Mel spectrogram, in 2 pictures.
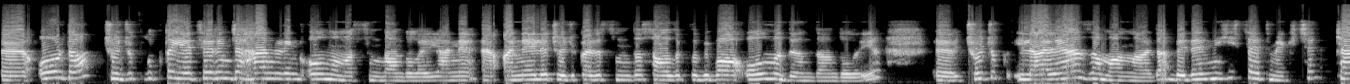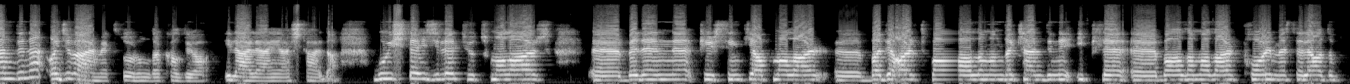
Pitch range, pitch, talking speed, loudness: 200-245 Hz, 225 Hz, 110 wpm, -6 LUFS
